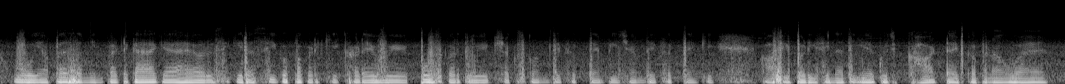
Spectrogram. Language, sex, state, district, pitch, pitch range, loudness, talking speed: Hindi, male, Bihar, Gaya, 100 Hz, 95-105 Hz, -18 LUFS, 245 wpm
